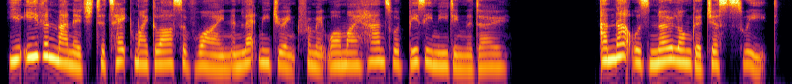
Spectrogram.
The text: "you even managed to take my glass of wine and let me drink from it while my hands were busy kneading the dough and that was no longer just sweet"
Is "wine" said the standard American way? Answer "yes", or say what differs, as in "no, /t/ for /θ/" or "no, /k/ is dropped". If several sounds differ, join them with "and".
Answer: yes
